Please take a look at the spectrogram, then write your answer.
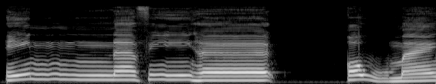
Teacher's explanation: ইন্না ফিহা فيها إن فيها قوما এখানে ইকফা গুন্নাহ, কারণ এই তানবিনের পরে পরের লাইনে দেখুন ইকফার হরফ জিম আসছে, তাই এখানে ইকফা নাকের ভিতরে লুকিয়ে গুন্নাহ করে পড়তে হবে।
